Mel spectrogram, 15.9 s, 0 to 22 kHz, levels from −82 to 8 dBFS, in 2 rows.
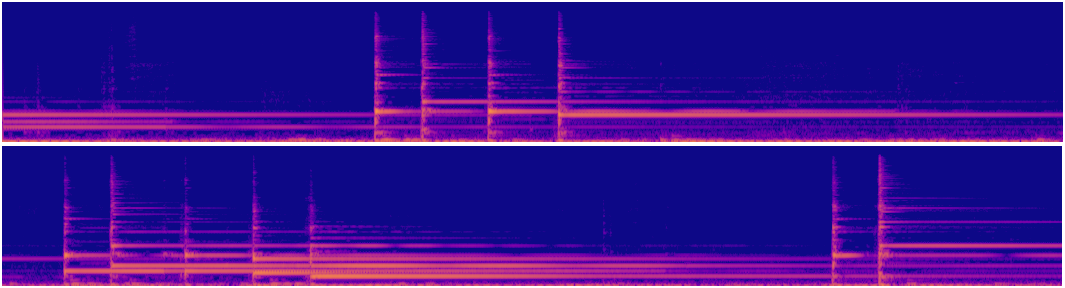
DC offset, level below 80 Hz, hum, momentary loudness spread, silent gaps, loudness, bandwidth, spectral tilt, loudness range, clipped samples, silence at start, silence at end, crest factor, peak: under 0.1%; -42 dBFS; none; 20 LU; none; -31 LUFS; 16 kHz; -5 dB/octave; 9 LU; under 0.1%; 0 s; 0 s; 22 dB; -8 dBFS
